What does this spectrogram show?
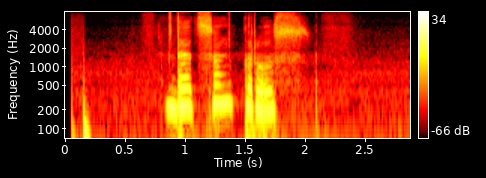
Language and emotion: Russian, neutral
